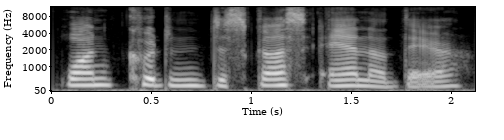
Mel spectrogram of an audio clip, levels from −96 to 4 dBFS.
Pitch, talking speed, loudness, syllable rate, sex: 230 Hz, 140 wpm, -18 LUFS, 4.8 syllables/s, female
